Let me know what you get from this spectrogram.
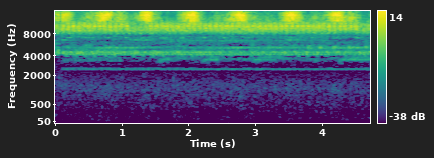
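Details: Nighttime forest crickets, many at once, produce a shimmering high chorus that swells and ebbs roughly every second, over an unbroken thin, steady tone throughout.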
